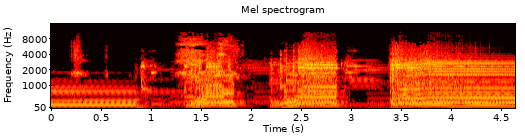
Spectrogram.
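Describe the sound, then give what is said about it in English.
A gritty, overdriven electric guitar played through an amp with the volume set around 4 plays a few sustained chords and short riffs, its thick harmonic buzz swelling loud between brief dips, with no voices. “I mean, that sounds overdriven.”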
